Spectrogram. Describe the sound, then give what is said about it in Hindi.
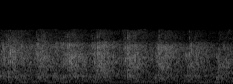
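An audience claps in sustained, steady applause. The sound is faint and continuous throughout, with no single claps standing out. “बहुत अच्छा, जोरदार ताली हो अपने लिए।”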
